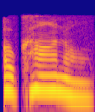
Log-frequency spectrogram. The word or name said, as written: O'Connell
